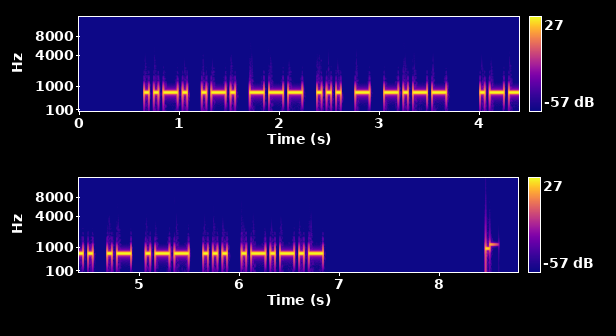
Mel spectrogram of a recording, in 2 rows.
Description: Morse code, heard as a keyed tone, about 25 wpm, 700 Hz. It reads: FROSTY PAWS.
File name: practice / 25wpm / All-Age Appropriate Jokes - 25wpm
